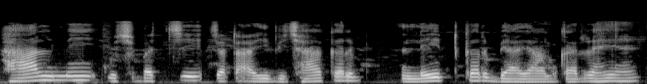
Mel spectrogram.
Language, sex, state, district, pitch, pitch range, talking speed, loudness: Hindi, male, Uttar Pradesh, Etah, 145 Hz, 130-165 Hz, 100 wpm, -17 LUFS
